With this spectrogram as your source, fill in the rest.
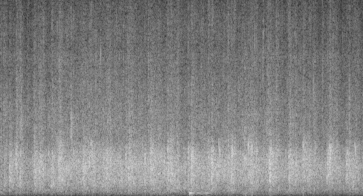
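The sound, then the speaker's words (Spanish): Sustained applause from a large crowd for the Lord Jesus, dense and steady for several seconds, a loud wash of many hands clapping at once. “Démosle un fuerte aplauso al Señor Jesús.”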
